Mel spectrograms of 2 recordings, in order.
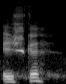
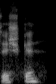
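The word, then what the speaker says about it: uisce: that play on the Irish word for water, which is Ishke, which is spelled U-I-S-C-E. That's Ishke.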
